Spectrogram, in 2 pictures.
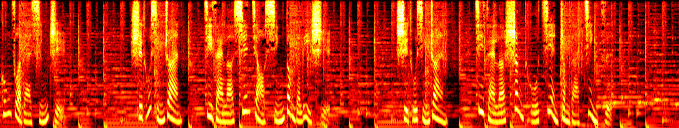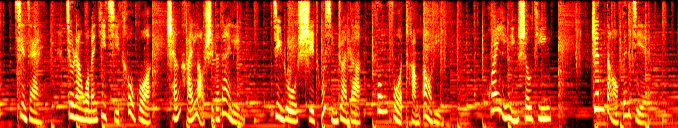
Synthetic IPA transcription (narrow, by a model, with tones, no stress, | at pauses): kʊ˥ŋt͡swɔ˥˩d̪ə˩ɕi˧˥ŋʈ͡ʂɻ̩˨˩˦ | ʂɻ̩˨˩t̪ʰu˧˥ɕi˧˥ŋʈ͡ʂwa˥˧nt͡ɕi˥˩t͡sa˨˩ɪlə˦ɕɥɛ˥nt͡ɕjɑ˥˩ʊɕi˧˥ŋt̪ʊ˥˩ŋd̪ə˩li˥˩ʂɻ̩̰˨˩˦ | ʂɻ̩˨˩t̪ʰu˧˥ɕi˧˥ŋʈ͡ʂwa˥˧n | t͡ɕi˥˩t͡sa˨˩ɪlə˦ʂɤ˥˩ŋt̪ʰu˧˥t͡ɕjɛ˥˧nʈ͡ʂɤ˥˩ŋd̪ə˩t͡ɕi˥˩ŋt͡sɹ̩˨˩ | ɕjɛ˥˧nt͡sa˥˩ɪt͡ɕjo˥˧ʊɻɑ˥˩ŋwɔ˨˩mə˦ni˥˩t͡ɕʰi˨˩t̪ʰo˥˧ʊkwɔ˥˩ | ʈ͡ʂʰə˧˥nxa˧˥ɪlɑ˨˩ʊʂɻ̩˥d̪ə˨t̪a˥˩ɪli˨˩ŋ | t͡ɕi˥˧nɻu˥˩ʂɻ̩˨˩t̪ʰu˧˥ɕi˧˥ŋʈ͡ʂwa˥˩nd̪ə˩fɤ˥ŋfu˥˩t̪ʰɑ˧˥ŋʔɑ˥˧ʊli˥˩ | xwa˥ni˧˥ŋni˧˥nʂo˥ʊt̪ʰi˥ŋ | ʈ͡ʂə˥nt̪ɑ˥˩ʊfə˥nt͡ɕjɛ˧˥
